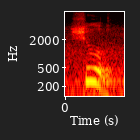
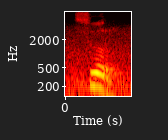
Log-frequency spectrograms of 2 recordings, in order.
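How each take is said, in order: First: The word begins with a 'sh' sound. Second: The word begins with an 's' sound. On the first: The speaker calls it right. "Dengan shin" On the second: The speaker calls it wrong. "Ini dengan sin"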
